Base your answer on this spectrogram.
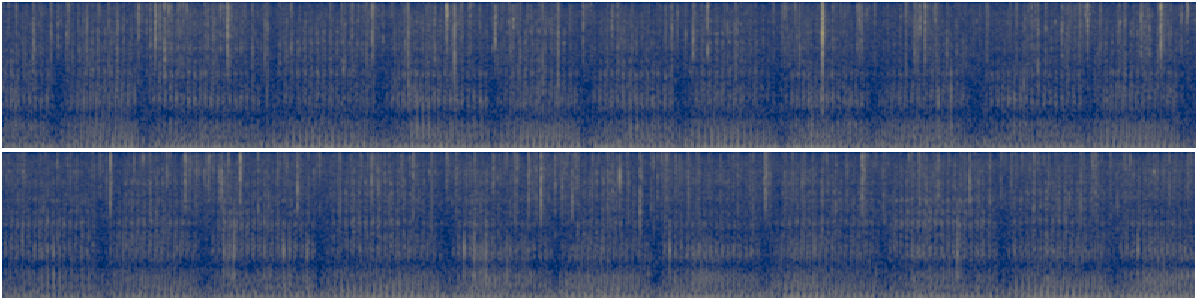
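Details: A cat purrs steadily beside a crackling fireplace in a relaxation recording for sleep; the deep, even rumble pulses with each inhale and exhale, under a constant sprinkle of sharp wood-fire snaps.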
